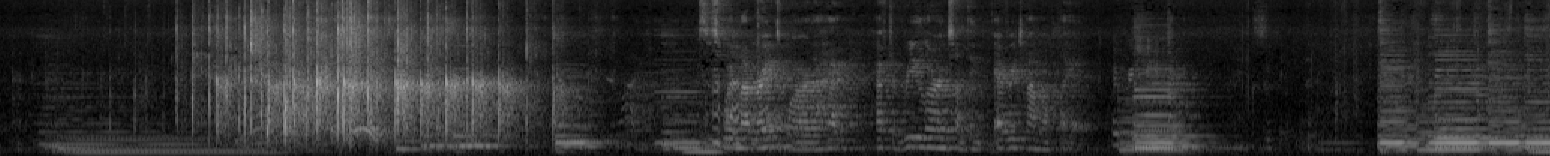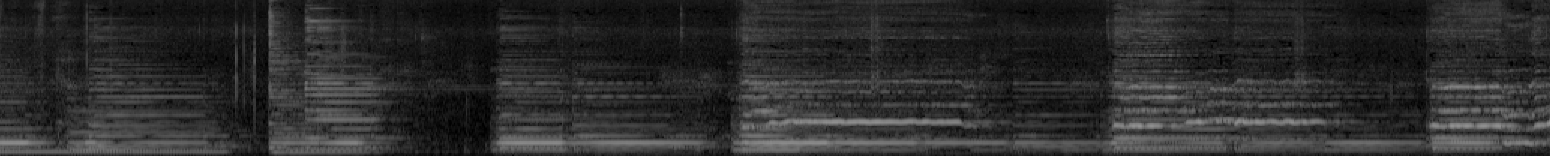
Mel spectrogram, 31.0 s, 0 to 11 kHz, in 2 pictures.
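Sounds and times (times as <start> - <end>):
acoustic guitar strumming chords: 13.8 - 31.0.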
